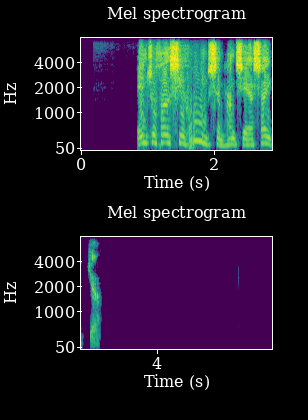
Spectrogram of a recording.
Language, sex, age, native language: Icelandic, male, 30-39, Icelandic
